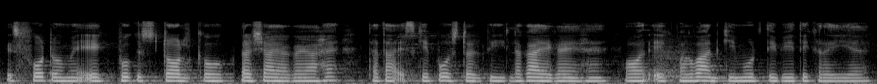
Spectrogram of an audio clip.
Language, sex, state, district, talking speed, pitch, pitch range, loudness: Hindi, female, Maharashtra, Sindhudurg, 170 wpm, 160 Hz, 160-170 Hz, -25 LUFS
